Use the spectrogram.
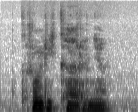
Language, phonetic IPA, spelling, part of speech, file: Polish, [ˌkrulʲiˈkarʲɲa], królikarnia, noun, LL-Q809 (pol)-królikarnia.wav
